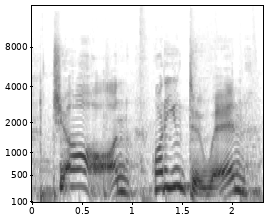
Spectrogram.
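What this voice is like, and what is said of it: Sing-song South Wales accent. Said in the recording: “in the Welsh accent, quite often you'll hear people saying that it's a very sing-song sort of sounding accent ... vowel sounds are stretched out and stressed, and there's a huge glide from high pitch to low pitch ... the South Wales accent”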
